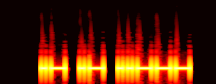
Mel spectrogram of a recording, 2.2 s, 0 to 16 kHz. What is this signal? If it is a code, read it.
Morse code, heard as a keyed tone, about 25 wpm, 700 Hz. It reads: AA2
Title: USA Call Sign Prefixes - 25wpm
